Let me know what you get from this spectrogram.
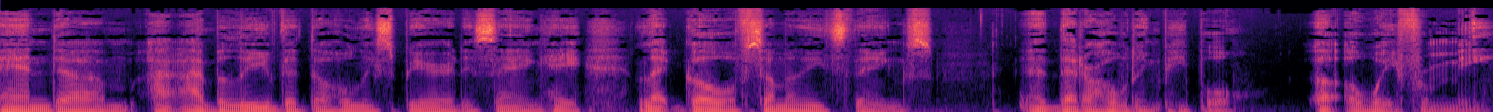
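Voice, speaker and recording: A man's fairly low, dark and mellow voice, somewhat breathy, with ordinary pitch variation at a moderate pace on a very clean recording with a silent background. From US, Baltimore, Maryland. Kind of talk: casual chat. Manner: animated, preacherly.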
